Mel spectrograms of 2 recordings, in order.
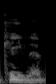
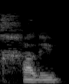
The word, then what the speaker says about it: Qalb: And I combined the both together, and then we have QALB, which is pronounced Khalid in Arabic, but of course Caleb in English.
